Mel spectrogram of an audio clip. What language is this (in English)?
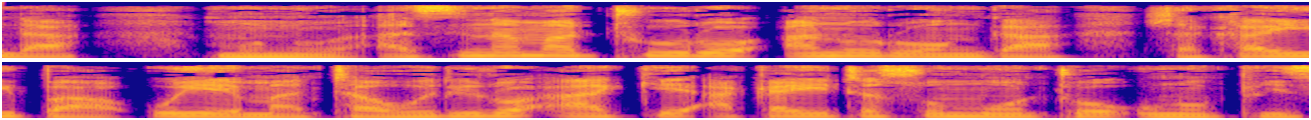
Shona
